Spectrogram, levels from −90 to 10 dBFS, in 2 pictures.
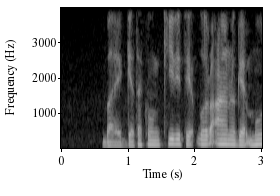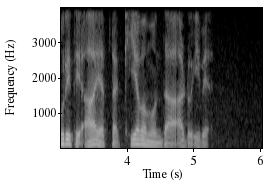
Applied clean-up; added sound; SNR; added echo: none; none; none; none.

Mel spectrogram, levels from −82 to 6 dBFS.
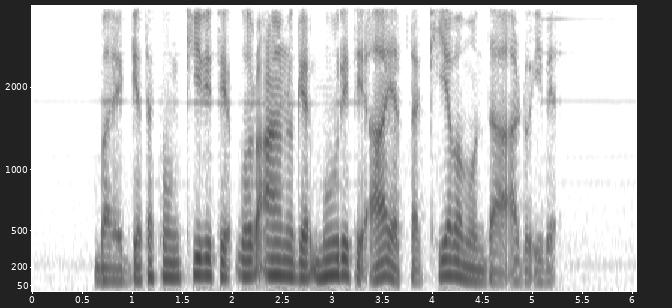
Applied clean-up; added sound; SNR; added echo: neural separator model SepFormer DNS4.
